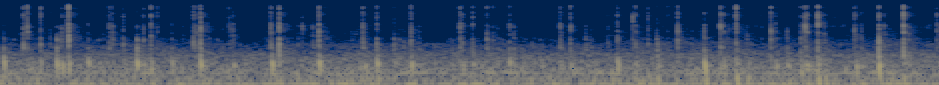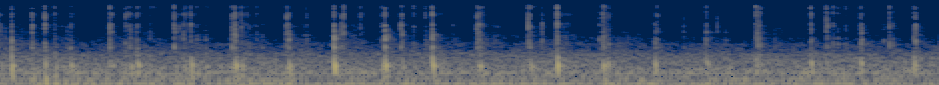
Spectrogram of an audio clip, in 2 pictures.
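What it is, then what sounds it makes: Plastic hairbrush, hollow. Fingernails on both hands tap fast on a hand-sized, hollow pink plastic detangling hairbrush. The result is a rapid, uneven stream of short, dry clicks with a slight hollow knock, over a steady low hum.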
